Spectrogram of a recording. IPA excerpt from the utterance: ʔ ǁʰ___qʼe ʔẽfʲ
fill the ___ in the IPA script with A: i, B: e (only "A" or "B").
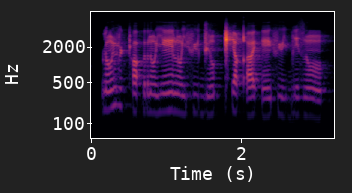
A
